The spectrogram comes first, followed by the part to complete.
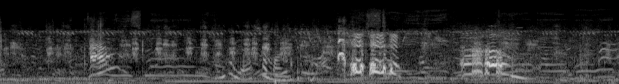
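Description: Mallard ducks quacking at close range in a few short bursts, one a quick run of repeated quacks.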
